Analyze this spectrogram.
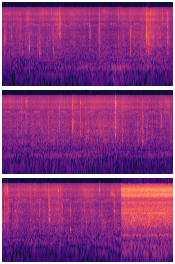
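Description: Boots tramp and rustle through tall grass.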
